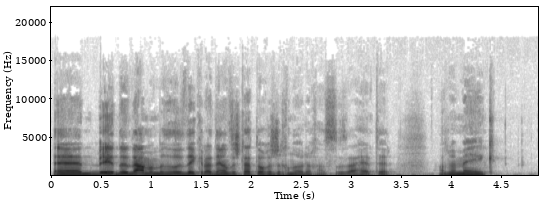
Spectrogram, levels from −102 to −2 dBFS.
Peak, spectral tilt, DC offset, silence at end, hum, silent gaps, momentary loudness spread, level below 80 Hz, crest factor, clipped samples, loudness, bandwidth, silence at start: -4 dBFS; -6 dB/octave; under 0.1%; 0.45 s; none; none; 15 LU; -50 dBFS; 20 dB; under 0.1%; -24 LUFS; 14.5 kHz; 0.05 s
